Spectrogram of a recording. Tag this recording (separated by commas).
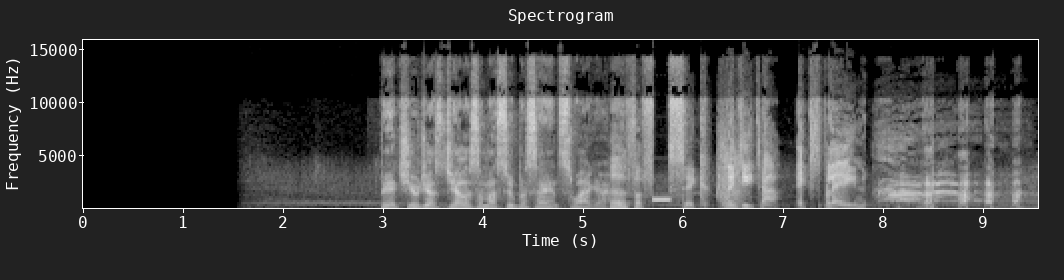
Male speech, Speech, Conversation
